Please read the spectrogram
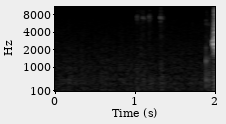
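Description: Near silence, with a few very faint clicks about a second in.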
